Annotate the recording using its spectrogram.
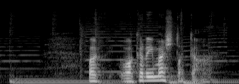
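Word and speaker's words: わかりましたか: Wakarimashita ka? That's how it's actually pronounced. As a she, but the I doesn't get pronounced loudly.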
